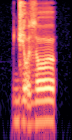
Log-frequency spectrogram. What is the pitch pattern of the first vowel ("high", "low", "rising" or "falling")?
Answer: falling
